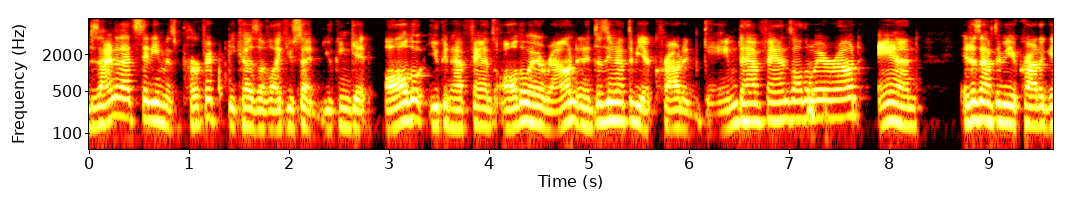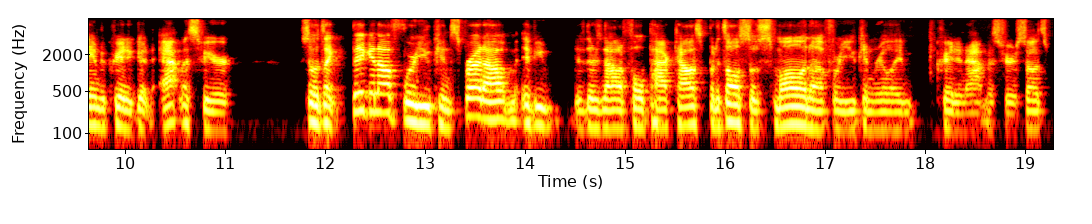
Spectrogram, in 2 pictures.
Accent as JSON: {"language": "English", "town": "Omaha", "region": "Nebraska", "country": "United States", "tie": "born or raised there", "said": "So flipping things a little bit, I'm born and raised in Omaha."}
